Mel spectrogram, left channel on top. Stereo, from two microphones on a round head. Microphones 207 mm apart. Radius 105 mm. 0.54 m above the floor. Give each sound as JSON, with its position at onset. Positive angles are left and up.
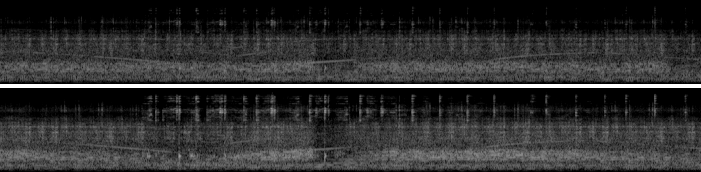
{"t": 1.4, "sound": "cutlery clinking", "side_deg": -55}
